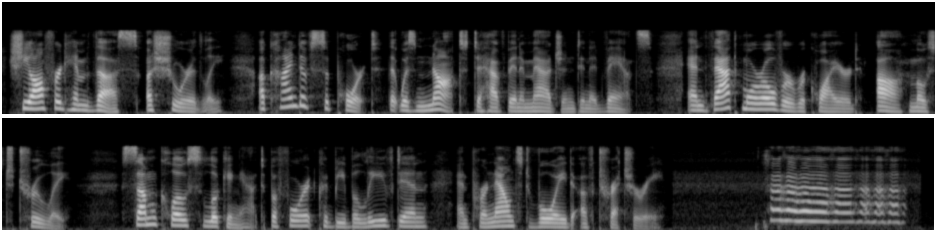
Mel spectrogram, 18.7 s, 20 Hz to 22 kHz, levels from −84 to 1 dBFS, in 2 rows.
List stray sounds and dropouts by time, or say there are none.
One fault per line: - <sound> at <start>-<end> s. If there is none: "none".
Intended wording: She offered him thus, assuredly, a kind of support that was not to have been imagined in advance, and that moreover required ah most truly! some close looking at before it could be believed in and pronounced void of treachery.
- laugh at 16.9-18.4 s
